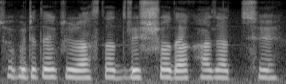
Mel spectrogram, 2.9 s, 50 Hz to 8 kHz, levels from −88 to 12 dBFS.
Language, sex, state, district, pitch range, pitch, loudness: Bengali, female, West Bengal, Cooch Behar, 215-230 Hz, 220 Hz, -16 LUFS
